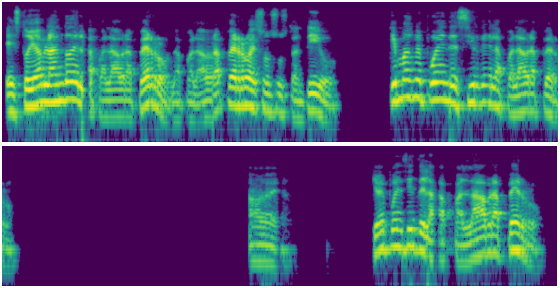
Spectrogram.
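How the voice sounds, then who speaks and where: A man's voice: mid-range voice, big pitch swings, normal speed, long pauses, fairly bright tone, muffled recording. A man teaching an online class with a Peruvian Spanish accent, repeating his points and asking students questions. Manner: repetitive, questioning students, praising answers.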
